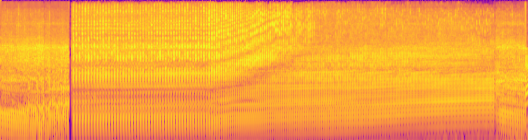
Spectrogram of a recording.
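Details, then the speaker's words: Mini ATV with a GoPowersports Juggernaut torque converter, launch test: the engine note holds, then climbs steadily in rpm as speed builds instead of sticking at one point; a normal-feeling launch. "So like if y'all could hear that, it just, I don't know, it felt more normal. Like the engine climbed an RPM as it increased speed."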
